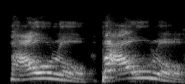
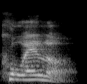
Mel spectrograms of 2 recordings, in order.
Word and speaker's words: Paulo Coelho: I think it's Paulo Coelho. Paulo, is that how you say it? Paulo, Mr. Coelho, okay?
